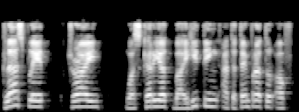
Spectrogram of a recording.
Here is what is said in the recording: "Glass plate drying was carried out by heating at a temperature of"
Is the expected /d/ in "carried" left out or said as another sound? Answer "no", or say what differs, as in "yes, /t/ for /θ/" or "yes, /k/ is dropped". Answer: yes, /d/ is dropped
